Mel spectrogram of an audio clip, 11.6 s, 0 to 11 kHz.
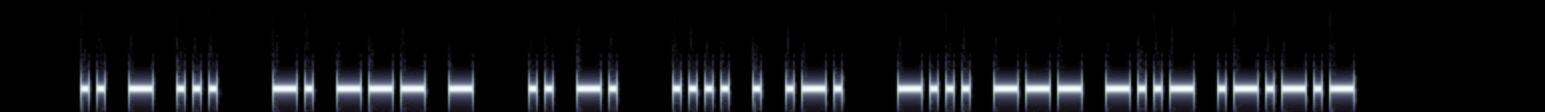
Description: Morse code, heard as a keyed tone, about 21 wpm, 700 Hz. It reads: ITS NOT IN HER BOX.
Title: Sentences from Top 1000 Words - Review Part 2 - 20wpm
